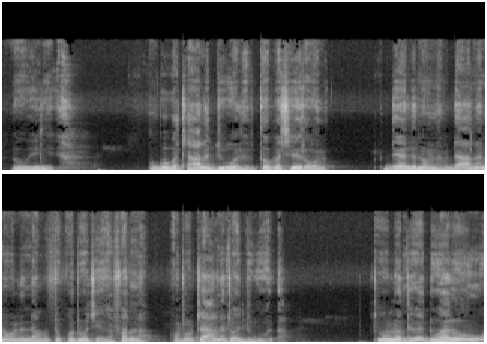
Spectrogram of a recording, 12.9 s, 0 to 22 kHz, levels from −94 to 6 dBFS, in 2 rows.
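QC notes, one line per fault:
Nothing stood out on listening to the speech, so there is nothing to log.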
